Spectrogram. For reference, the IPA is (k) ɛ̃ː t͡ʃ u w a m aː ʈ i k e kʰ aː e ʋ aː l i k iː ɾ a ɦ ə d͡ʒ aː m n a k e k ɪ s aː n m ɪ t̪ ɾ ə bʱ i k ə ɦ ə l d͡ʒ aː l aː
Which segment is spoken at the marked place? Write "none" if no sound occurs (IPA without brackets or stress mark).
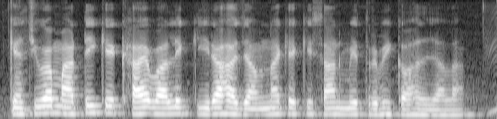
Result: k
